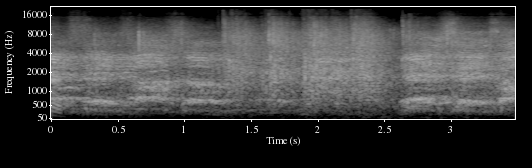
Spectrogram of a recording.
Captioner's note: crowd clapping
